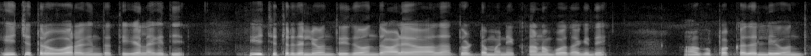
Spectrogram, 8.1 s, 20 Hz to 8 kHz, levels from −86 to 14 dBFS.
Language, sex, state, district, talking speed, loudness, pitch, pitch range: Kannada, male, Karnataka, Koppal, 110 wpm, -18 LUFS, 135 Hz, 130-145 Hz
